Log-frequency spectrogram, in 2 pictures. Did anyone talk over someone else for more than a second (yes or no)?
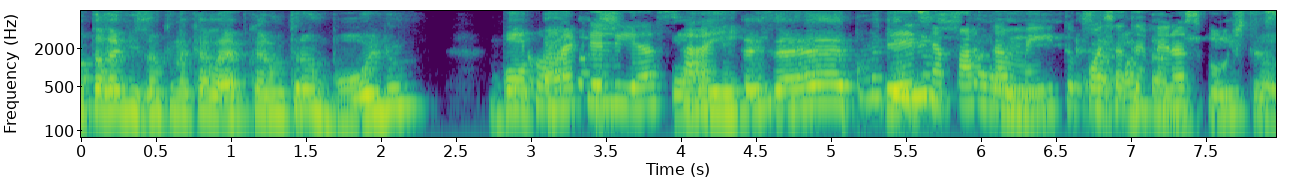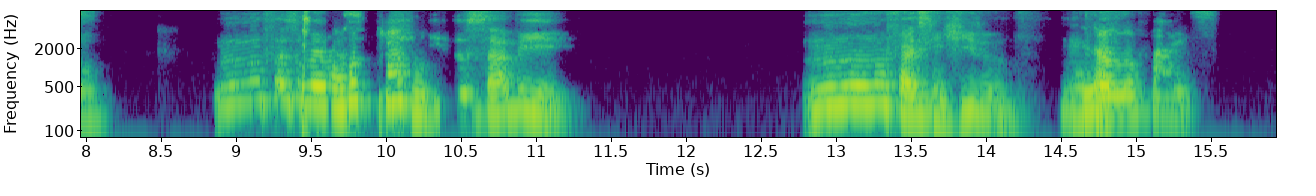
yes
